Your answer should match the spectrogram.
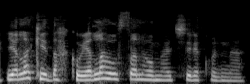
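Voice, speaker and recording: A woman's voice: medium pitch, dark tone. A young woman with a Moroccan Arabic accent hosting a live video chat at home, chatting casually and laughing often as she tells stories. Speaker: host of a live stream. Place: indoor room at home. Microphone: video call, laptop or phone camera.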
